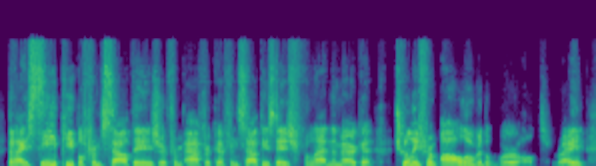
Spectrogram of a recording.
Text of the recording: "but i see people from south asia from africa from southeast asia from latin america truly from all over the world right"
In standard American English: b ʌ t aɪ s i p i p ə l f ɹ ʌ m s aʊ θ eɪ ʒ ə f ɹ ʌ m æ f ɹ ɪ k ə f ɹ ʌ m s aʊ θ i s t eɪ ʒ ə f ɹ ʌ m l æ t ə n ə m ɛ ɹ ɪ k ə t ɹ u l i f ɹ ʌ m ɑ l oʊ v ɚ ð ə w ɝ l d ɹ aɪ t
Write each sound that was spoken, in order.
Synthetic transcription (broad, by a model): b ʌ t aɪ s i p i p l f ɹ ʌ m s aʊ θ eɪ ʒ ə f ɹ ʌ m æ f ɹ ɪ k ə f ɹ ʌ m s aʊ θ i s t eɪ ʒ ə f ɹ ʌ m l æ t n ə m ɛ ɹ ɪ k ə t ɹ u l i f ɹ ʌ m ɑ l oʊ v ɚ ð ə w ɝ l d ɹ aɪ t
